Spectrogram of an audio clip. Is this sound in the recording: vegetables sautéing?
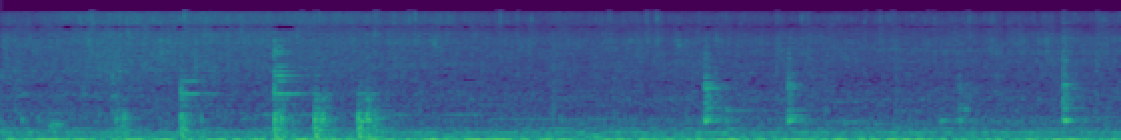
yes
